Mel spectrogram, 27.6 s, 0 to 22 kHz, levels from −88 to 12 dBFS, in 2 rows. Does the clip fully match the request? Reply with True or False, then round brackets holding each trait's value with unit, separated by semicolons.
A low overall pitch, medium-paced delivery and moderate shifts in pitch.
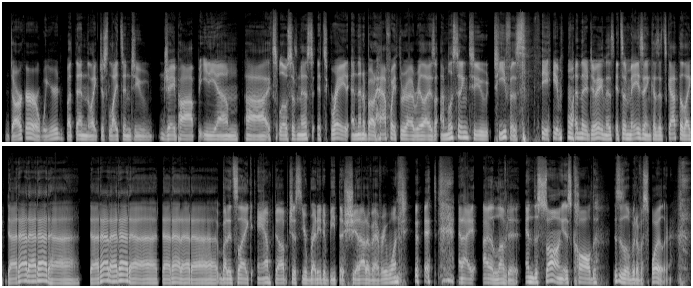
True (105 Hz; 185 wpm; 3.2 semitones)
